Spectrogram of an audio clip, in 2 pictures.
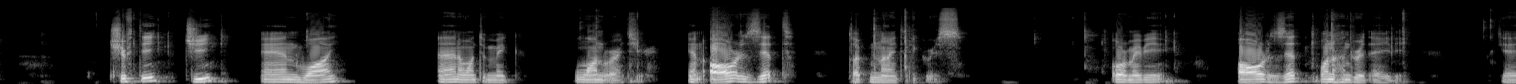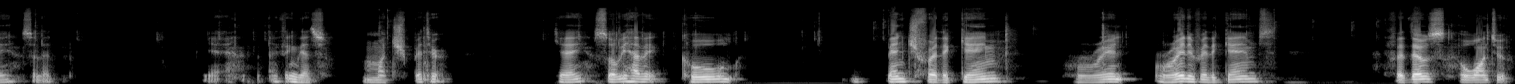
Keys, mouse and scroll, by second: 0.1-1.5 shift+middle drag, 1.5 shift+d, 6.6 r, 11.2 ctrl+z, 12.0 r, 15.2 click, 15.4-15.7 scroll up 1, 15.7 shift+middle click, 16.0 scroll down 1, 16.3 middle click, 17.1 scroll down 1, 17.5 middle click, 17.7-18.5 scroll up 3, 18.0 shift+middle click, 18.5-20.6 shift+middle drag, 20.6-20.9 scroll down 2, 20.9 middle click, 21.4 scroll up 1, 21.5-23.2 shift+middle drag, 23.2-23.5 scroll up 1, 23.5 shift+middle click, 24.2 click, 24.5 Tab, 25.0 middle click, 25.5 KP_1, 27.0 scroll up 2, 27.2 shift+middle click, 27.8 shift+middle click, 28.2-30.0 drag, 30.0 g.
